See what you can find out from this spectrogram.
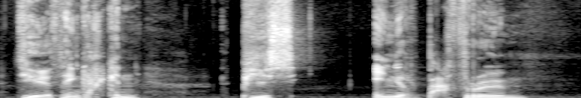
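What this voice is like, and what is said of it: Rough put-on Scottish accent. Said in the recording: “I don't know if that's really too much of a Scottish accent, or maybe more so just some amalgamation of Willie and somebody else ... That's a lot closer than I could have ever gotten on a Scottish accent.”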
